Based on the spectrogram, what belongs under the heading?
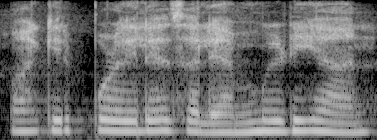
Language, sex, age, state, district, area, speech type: Goan Konkani, female, 30-45, Goa, Canacona, urban, spontaneous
